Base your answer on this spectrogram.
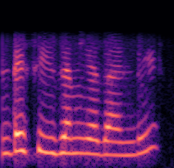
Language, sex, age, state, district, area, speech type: Telugu, female, 18-30, Telangana, Karimnagar, urban, conversation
